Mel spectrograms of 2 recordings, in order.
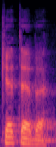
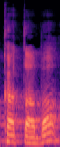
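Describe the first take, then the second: First: The consonants are light and thin. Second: The consonants are heavy and emphatic. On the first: The speaker calls it right. "on dit kataba" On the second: The speaker calls it wrong. "on dit pas kataba"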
